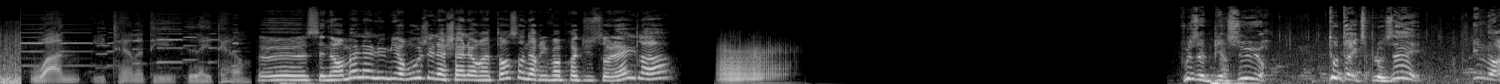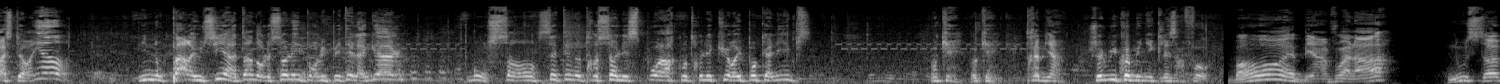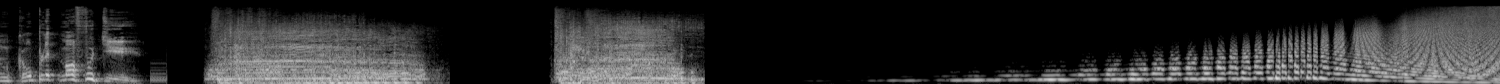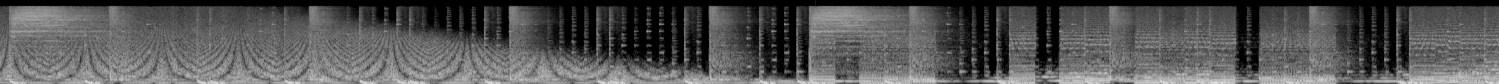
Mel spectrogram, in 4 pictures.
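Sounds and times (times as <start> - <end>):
low rumble: 12.1 - 12.7, 38.9 - 43.7
beast-like roar: 32.1 - 34.4, 35.6 - 37.1.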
